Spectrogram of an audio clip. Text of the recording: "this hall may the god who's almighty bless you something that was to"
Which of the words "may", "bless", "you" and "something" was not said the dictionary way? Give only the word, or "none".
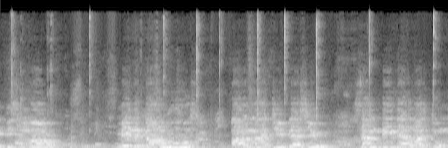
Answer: something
